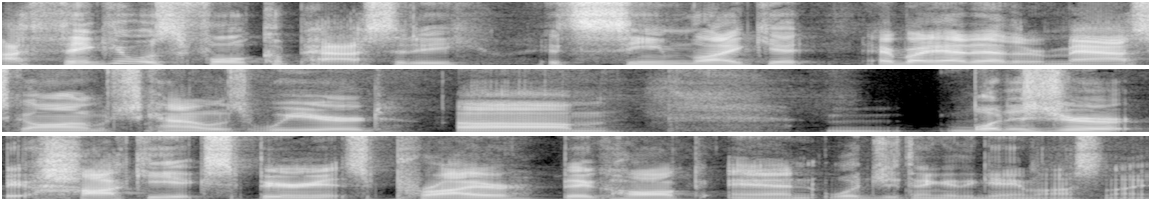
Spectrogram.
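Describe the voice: A man with a medium pitch speaks at a moderate pace with lively intonation and a fairly bright tone, on a very clean recording with a silent background.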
